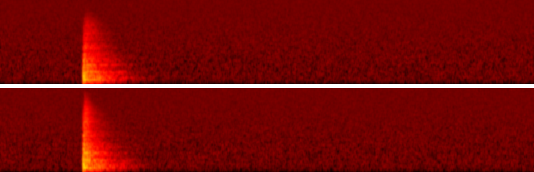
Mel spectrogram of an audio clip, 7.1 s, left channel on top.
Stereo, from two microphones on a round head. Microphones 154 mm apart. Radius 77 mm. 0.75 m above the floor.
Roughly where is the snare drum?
Right.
